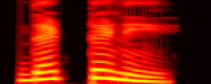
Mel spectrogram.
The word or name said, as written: ಥಟ್ಟನೆ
